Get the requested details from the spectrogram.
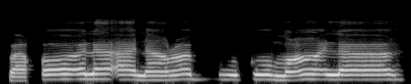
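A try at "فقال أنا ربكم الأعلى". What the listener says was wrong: Ketinggalan mulnya. Rabbukumul a'la.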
